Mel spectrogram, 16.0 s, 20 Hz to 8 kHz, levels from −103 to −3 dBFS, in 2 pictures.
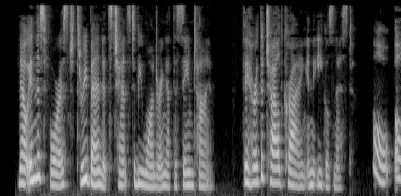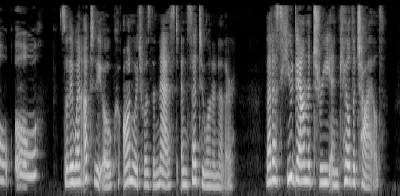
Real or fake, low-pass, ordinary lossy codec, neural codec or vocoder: real; 7.2 kHz; MP3, 48 kbps; none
